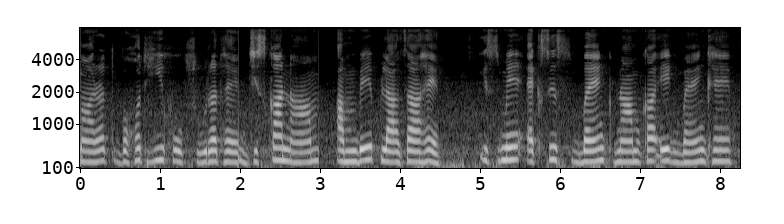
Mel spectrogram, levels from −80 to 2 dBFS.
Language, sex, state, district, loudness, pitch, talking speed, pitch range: Hindi, male, Chhattisgarh, Bilaspur, -23 LUFS, 225 Hz, 140 wpm, 215-240 Hz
